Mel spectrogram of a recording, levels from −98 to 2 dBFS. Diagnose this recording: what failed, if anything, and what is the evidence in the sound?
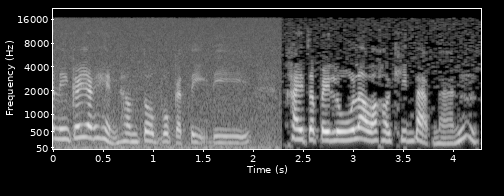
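From 2.29 s to the end, speech over near-silent twinkling background: overdone noise removal in call processing, gating bands near its noise estimate and pulling down the room noise.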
